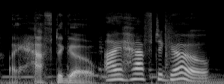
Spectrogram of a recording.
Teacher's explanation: The V sound in have changes to an F sound before the voiceless T of two. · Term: connected speech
